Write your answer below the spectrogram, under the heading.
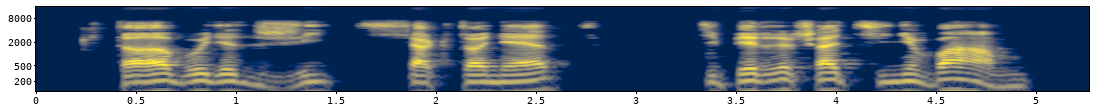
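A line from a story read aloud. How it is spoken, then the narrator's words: Calm reply. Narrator (Russian): спокойно ответила Зейнаб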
